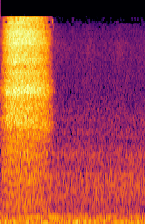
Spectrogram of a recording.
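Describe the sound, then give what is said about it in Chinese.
A deep inhale during a slow late-night breathing exercise: a soft, airy hiss lasting under a second before fading into quiet background noise. “再一次吸气，”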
